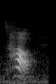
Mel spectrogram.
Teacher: That's why you feel when if you put your hand in front of your mouth and you say, for example, ta, you can feel it. You can feel small explosion of air. It's like an explosion, but really small.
